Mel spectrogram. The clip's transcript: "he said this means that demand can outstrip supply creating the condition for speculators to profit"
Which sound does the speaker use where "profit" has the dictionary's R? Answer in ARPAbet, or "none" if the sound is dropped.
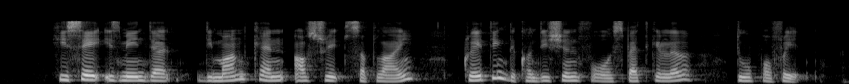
none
